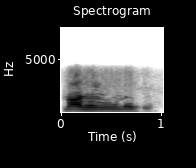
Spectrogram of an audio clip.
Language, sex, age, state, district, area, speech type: Telugu, male, 18-30, Telangana, Sangareddy, urban, conversation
